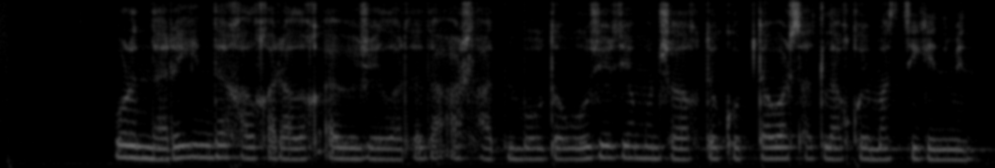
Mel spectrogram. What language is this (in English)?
Kazakh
